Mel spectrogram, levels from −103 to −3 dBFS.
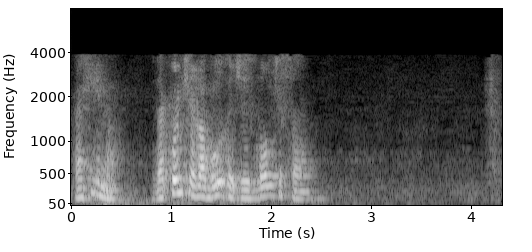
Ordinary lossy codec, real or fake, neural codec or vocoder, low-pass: AAC, 16 kbps; fake; codec, 44.1 kHz, 3.4 kbps, Pupu-Codec; 7.2 kHz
